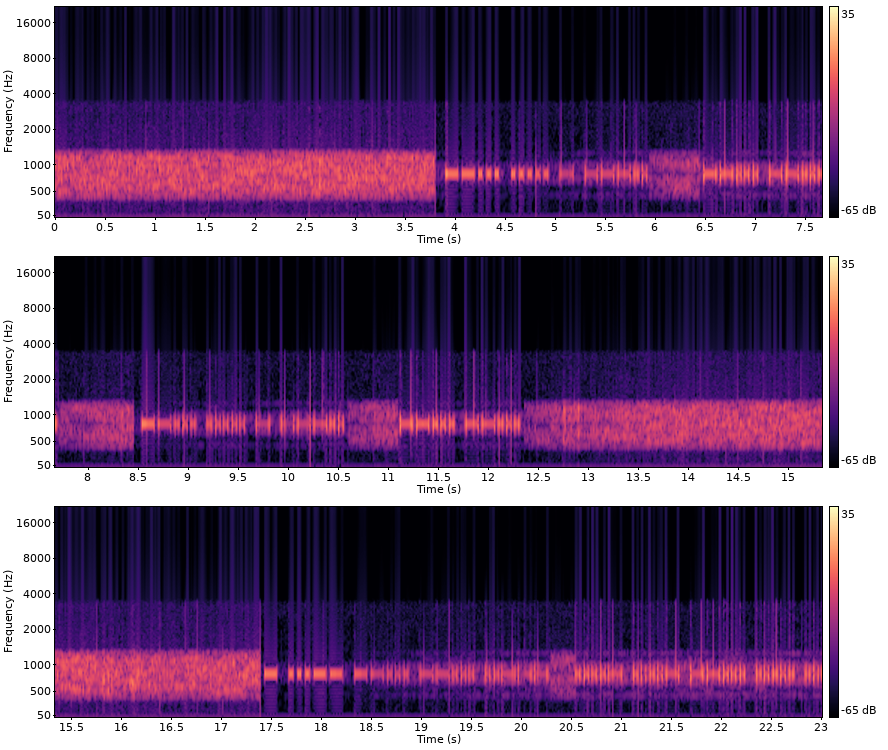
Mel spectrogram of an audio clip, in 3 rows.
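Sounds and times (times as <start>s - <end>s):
radio static hiss: 0.0s - 23.0s
static crackles and bursts: 0.0s - 23.0s
morse code beeping tone: 3.9s - 5.9s, 6.5s - 7.7s, 8.5s - 12.4s, 17.4s - 23.0s.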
